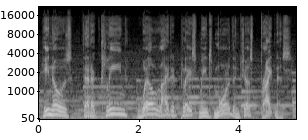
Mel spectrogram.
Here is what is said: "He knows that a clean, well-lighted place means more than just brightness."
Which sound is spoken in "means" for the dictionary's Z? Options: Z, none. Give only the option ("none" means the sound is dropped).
Z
